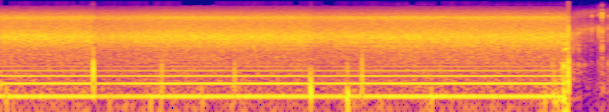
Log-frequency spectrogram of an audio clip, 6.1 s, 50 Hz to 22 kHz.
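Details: Phone/headset connected by 3.5mm aux to desktop speaker: steady low hum and buzz in the background with no music playing from a ground loop; removed by a 3.5mm ground loop isolator.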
